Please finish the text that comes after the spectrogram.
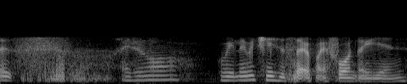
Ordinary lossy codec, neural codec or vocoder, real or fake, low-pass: none; vocoder, 44.1 kHz, 128 mel bands every 256 samples, BigVGAN v2; fake; 3.6 kHz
